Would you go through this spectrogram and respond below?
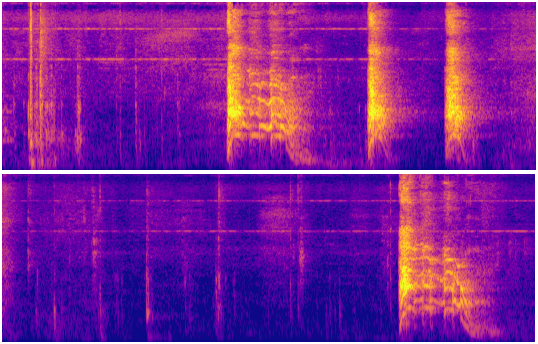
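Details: A small Shih Tzu puppy at play gives sharp, bright barks: a pair close together, another soon after, then a final bark near the end, separated by quiet gaps. A woman speaks Bengali just before and after.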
